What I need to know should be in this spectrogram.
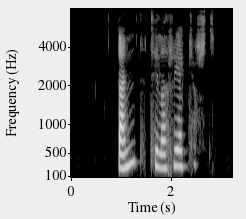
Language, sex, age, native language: Icelandic, female, 18-19, Icelandic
